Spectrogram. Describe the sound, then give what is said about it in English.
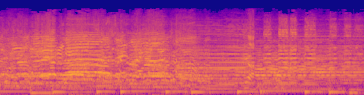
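The people of the small town of Soweto, gathered in the plaza, chant and shout their winning lottery number together as cars drive through the streets honking, loud and continuous, over a rhythmic bass-heavy musical backing that pulses steadily underneath the dense babble. “Soon, the entire town was congregating in the plaza. People chanted their winning number as cars drove through the streets honking their horns.”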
